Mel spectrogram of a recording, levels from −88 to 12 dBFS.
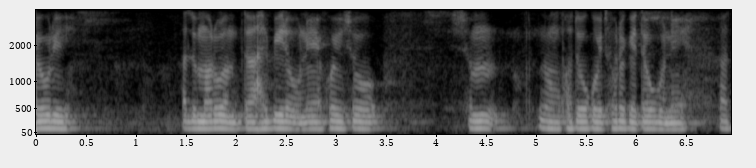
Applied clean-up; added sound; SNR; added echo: none; none; none; none.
